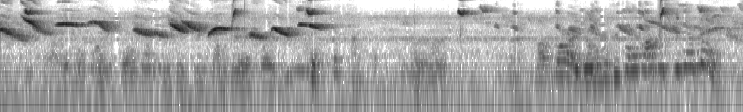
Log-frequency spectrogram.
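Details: Green-winged saltators (trinca-ferro) in captivity in Brazil, dueling. A fast series of loud downslurred whistles fills the first half, then quieter notes as a human voice talks beneath.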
